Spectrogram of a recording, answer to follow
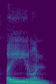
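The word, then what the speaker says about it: خير: Since it's not an alif, whenever you finish on it, you're going to say khayr. Khayr. You just put a sukun. You ignore the dhamma, you ignore the noon sound.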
